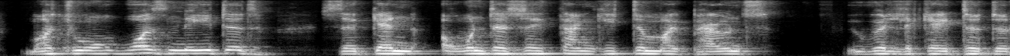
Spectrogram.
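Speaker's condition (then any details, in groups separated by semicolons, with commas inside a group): Traumatic brain injury; speech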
